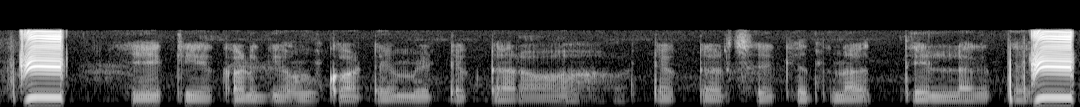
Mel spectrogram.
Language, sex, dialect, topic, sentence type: Magahi, male, Central/Standard, agriculture, question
